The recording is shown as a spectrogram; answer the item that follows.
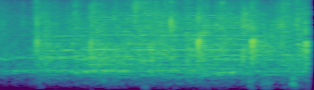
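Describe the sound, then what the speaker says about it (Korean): Applause from an audience in a conference hall at a Seoul political assembly, a soft, steady patter of clapping heard from a distance. "다시 한번 박수 부탁드립니다"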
